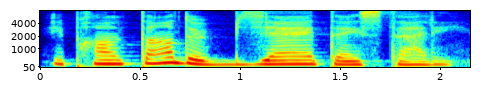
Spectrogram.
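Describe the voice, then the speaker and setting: A woman guides a yoga nidra relaxation, speaking softly and soothingly with gentle pauses. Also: medium pitch. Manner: soft, soothing, gently pausing. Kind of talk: guided relaxation meditation narration.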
